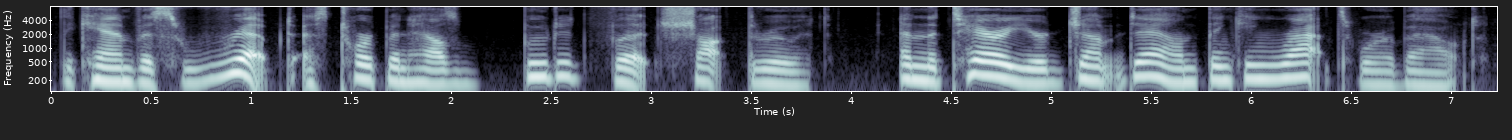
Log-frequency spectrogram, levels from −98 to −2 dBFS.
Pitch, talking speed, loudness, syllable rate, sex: 190 Hz, 160 wpm, -19 LUFS, 4.3 syllables/s, female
